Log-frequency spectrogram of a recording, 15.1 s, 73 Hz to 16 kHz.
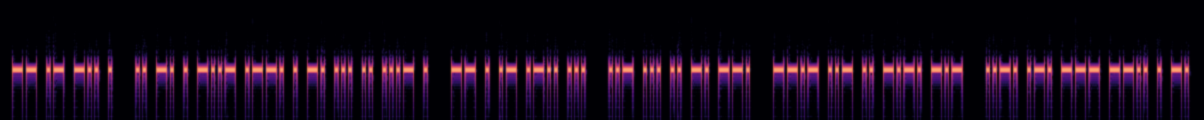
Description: Morse code, heard as a keyed tone, about 28 wpm, 700 Hz. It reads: MADE INEXPENSIVE MEALS USING QUICK FROZEN
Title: Pangram Challenge v2 - 28wpm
